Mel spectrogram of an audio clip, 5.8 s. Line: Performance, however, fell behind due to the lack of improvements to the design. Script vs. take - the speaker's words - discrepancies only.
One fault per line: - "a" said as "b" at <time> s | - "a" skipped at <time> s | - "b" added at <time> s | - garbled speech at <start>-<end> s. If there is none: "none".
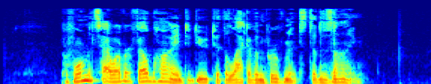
- "the" skipped at 4.2 s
